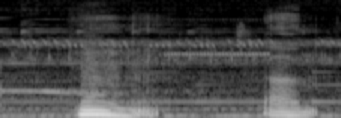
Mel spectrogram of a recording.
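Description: A man's short wordless vocalisation, falling in pitch, followed near the end by the start of another utterance, over a faint ambience bed with thin steady tones.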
